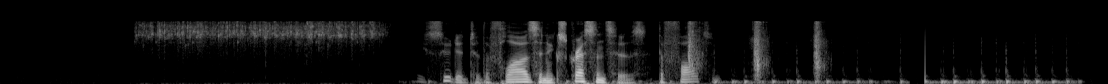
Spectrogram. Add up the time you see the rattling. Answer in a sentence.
You can hear the rattling for 4 seconds altogether.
